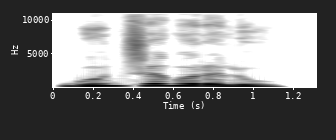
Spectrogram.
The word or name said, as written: ಗಿಜಗಾರ್ಲು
